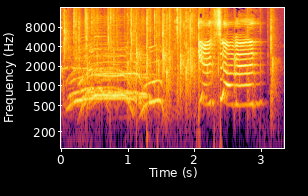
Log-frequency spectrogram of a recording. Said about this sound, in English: Everyone stops clapping. I'm just like cranking you up, and you're like, no, we are not talking about numbers or games.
